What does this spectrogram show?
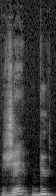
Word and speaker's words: j'ai bu: O el verbo también, como dijiste, boire, que es beber, j'ai bu. J'ai bu, también con la U francesa.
